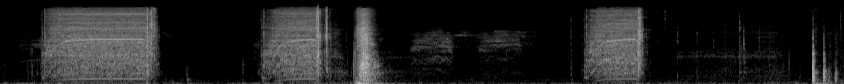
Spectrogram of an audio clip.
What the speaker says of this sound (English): I've got a countersink bit here I use for cleaning out the burrs in the end of the line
